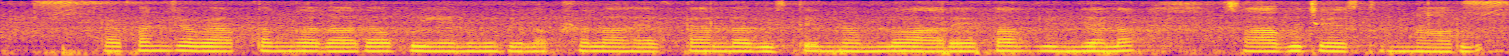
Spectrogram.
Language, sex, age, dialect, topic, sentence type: Telugu, male, 36-40, Central/Coastal, agriculture, statement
